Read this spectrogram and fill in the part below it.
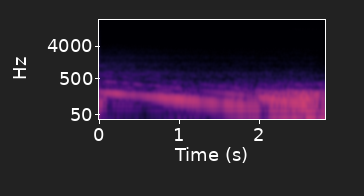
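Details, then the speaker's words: Loud exhaust on a rusty Hyundai Elantra with about 122,000 miles: deep, throaty rumble rising and falling with revs, like a hot rod, because the exhaust was cut out (stolen). "a little like a hot rod let me show you why folks hold on reason it sounds like that because of the exhaust somebody caught it out"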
